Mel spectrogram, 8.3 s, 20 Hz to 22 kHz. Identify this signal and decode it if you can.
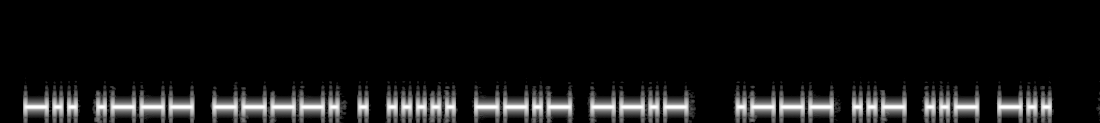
Morse code, heard as a keyed tone, about 22 wpm, 550 Hz. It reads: DJ9E5QQ JUUD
